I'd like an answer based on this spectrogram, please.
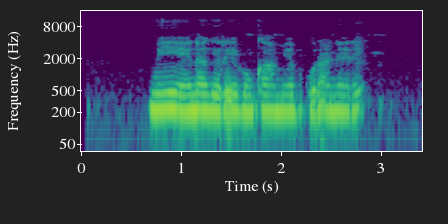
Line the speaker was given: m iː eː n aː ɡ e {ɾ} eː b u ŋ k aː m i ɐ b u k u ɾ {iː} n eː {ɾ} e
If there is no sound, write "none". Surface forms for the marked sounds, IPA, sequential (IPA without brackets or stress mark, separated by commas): ɾ, aː, ɾ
